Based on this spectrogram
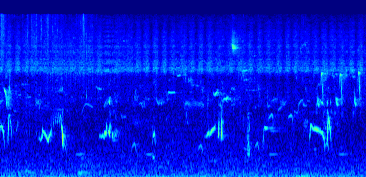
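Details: Young turkeys of the Royal Palm and Broad Breasted White breeds feed outdoors in summer, making many thin whistled peeps, often rising or slurred, scattered throughout against a constant cricket-like drone.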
